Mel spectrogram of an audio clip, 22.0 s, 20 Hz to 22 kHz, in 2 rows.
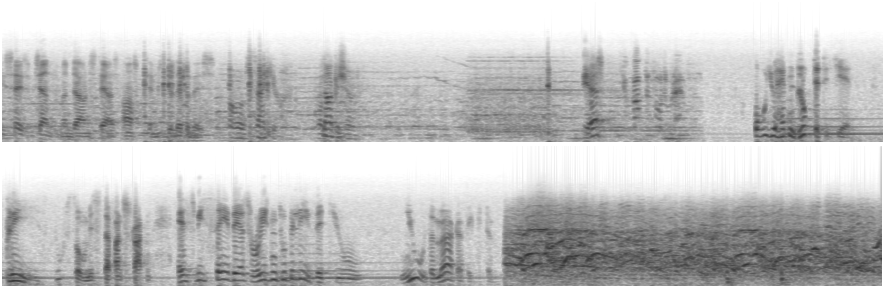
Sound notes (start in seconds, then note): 4.2 guy speaking foreign language; 5.8 phone ringing; 17.2 partygoers shouting and laughing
